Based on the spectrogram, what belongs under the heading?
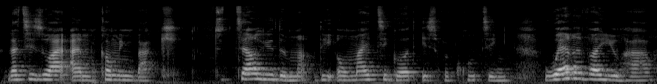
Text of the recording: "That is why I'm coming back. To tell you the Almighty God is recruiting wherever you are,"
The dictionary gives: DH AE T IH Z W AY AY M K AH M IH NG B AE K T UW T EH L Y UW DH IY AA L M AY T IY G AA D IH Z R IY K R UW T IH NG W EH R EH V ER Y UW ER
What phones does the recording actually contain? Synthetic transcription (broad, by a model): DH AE T IH Z W AY AY M K AH M IH NG B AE K T UW T EH L Y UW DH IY AA L M AY T IY G AA D IH Z R IY K R UW T IH NG W EH R EH V ER Y UW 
